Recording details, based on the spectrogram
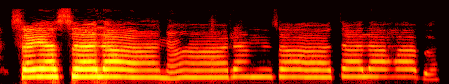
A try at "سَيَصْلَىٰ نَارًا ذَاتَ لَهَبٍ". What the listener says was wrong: Okay, and don't pronounce the swat with the kalkala because it came through as a bit of a kalkala from you.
